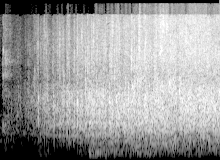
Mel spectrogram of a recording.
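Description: A studio audience at a comedy talk show bursts into applause, rising quickly from silence into loud, dense clapping that holds strong to the end.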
